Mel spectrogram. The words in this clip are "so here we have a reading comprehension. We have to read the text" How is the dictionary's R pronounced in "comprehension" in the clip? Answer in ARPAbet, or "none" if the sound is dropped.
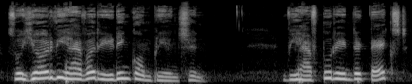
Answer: R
